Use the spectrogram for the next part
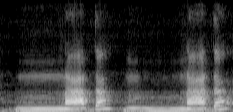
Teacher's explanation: a língua bloqueia a passagem do ar nos alvéolos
